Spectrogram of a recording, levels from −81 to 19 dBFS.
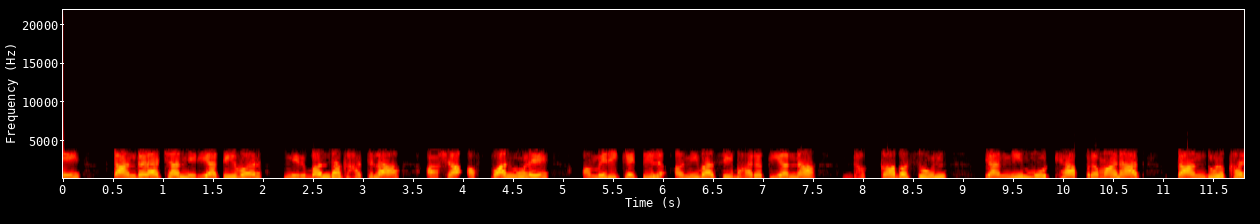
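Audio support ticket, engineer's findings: G.723.1 codec, full clip: muffled, hoarse, consonants smeared; band limited to 300 Hz to 3.4 kHz. Heavy coarse damage fits the 6.3 kbit/s mode. Slow 30 ms voice-model updates blur transients, unlike plain band-limiting, which stays clean.

VoIP packet loss concealed by the speech codec, 3.68 to 3.79 s: sound stretched into a fading buzzy tone or coloured noise, about 60 ms, fits two lost 30 ms frames. Decoder repeated last pitch and filter at falling gain. A dropout would leave silence.

Same, 5.91 to 6.01 s: shorter concealment, about 30 ms, one frame. Weakened, distorted audio persists briefly after, as frames rebuild on the concealed state. Jitter-buffer glitches would click or skip instead.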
